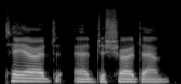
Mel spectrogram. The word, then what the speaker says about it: Teilhard de Chardin: Am I saying his name correctly, Pierre Teilhard de Chardin? Is that how people say his name? – Yeah, Teilhard de Chardin.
